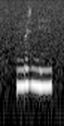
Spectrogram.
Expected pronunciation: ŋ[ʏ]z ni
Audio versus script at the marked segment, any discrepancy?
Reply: no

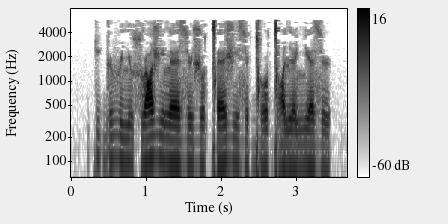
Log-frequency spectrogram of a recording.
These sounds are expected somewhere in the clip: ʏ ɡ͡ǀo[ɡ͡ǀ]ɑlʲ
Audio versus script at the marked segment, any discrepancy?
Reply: no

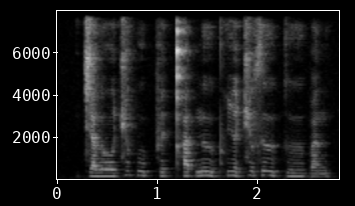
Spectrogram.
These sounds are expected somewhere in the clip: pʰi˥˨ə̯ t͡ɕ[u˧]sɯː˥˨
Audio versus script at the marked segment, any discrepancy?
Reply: yes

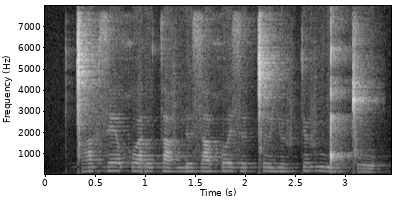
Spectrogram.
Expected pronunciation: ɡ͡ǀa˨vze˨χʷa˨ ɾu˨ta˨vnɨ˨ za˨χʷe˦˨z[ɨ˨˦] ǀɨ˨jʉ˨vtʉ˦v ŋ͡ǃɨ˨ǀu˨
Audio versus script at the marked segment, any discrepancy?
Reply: no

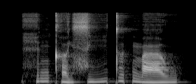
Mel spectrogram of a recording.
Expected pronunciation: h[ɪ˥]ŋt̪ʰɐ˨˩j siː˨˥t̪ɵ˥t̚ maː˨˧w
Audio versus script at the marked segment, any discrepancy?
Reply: no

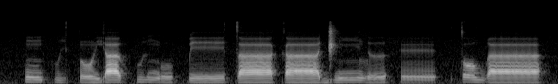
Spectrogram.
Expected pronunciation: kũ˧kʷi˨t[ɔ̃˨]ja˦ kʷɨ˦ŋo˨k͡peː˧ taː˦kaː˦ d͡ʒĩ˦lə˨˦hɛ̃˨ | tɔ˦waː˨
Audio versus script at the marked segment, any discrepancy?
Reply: no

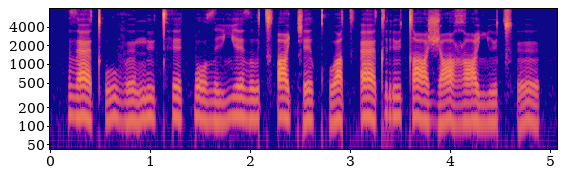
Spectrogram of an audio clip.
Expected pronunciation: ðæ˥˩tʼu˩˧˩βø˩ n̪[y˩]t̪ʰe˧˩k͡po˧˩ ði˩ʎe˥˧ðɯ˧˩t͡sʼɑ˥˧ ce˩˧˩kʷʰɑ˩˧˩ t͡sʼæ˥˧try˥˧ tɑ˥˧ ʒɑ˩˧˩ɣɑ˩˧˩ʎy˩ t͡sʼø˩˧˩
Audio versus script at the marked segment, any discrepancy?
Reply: yes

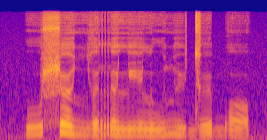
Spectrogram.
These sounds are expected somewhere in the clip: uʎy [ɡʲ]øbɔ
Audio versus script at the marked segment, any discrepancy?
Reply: yes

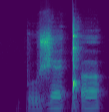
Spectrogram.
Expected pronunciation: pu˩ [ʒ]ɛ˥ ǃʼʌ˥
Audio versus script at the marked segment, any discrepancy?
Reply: no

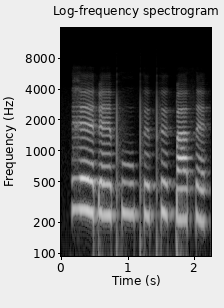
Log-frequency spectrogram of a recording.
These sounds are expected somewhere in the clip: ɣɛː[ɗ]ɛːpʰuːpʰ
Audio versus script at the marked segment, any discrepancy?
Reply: no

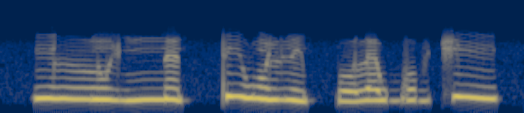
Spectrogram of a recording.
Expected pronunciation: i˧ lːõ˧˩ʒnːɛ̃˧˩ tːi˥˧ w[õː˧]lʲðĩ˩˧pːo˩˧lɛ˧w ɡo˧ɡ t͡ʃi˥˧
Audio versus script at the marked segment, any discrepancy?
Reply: yes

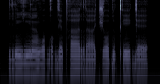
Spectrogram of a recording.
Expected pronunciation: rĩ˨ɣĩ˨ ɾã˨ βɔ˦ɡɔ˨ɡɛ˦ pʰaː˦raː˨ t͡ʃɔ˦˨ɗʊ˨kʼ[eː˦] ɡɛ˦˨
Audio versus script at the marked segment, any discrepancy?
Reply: no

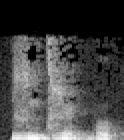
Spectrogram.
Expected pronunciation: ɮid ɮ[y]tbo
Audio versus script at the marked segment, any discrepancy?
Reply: yes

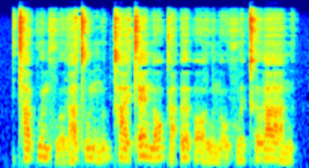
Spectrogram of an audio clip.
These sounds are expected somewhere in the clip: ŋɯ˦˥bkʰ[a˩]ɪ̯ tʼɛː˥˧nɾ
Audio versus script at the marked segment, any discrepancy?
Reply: yes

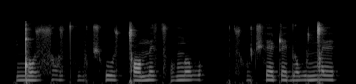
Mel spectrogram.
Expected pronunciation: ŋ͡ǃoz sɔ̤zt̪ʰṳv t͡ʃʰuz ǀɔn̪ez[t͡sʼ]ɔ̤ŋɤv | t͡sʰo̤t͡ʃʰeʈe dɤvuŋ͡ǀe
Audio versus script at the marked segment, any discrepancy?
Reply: no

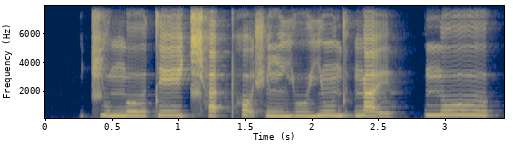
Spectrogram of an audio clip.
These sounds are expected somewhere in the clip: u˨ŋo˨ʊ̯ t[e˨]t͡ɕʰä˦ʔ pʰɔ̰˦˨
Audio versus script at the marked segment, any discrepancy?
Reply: yes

